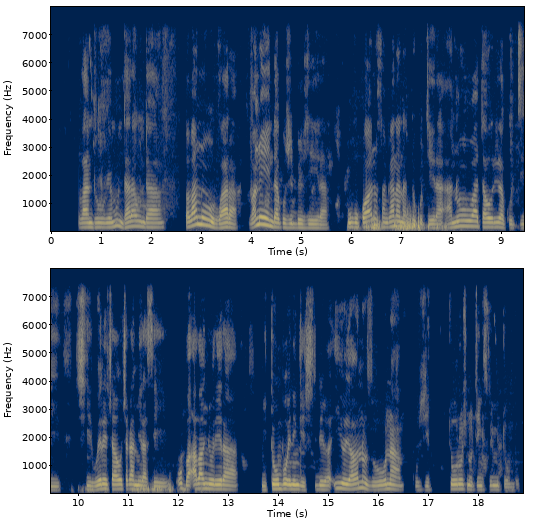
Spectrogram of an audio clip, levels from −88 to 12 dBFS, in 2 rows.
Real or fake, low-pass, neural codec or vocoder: real; 7.2 kHz; none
